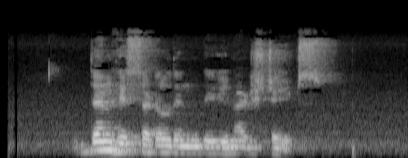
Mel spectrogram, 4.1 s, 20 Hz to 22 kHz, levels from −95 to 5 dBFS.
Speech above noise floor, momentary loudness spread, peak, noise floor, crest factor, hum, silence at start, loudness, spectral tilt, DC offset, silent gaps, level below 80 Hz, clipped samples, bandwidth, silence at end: 33 dB; 11 LU; -4 dBFS; -54 dBFS; 20 dB; none; 0.75 s; -22 LUFS; -5 dB/octave; under 0.1%; none; -72 dBFS; under 0.1%; 11.5 kHz; 0.55 s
